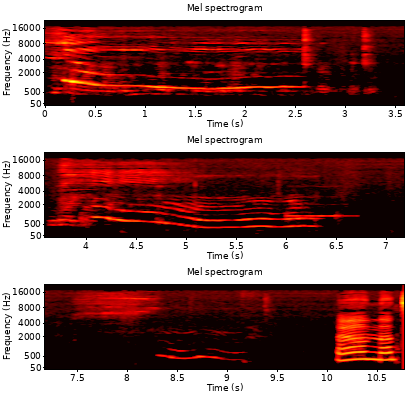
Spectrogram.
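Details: Domestic dog upset by certain sounds, giving drawn-out wavering howls that dip and rise, followed by short whimpering whines and a sudden loud high whine at the end.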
